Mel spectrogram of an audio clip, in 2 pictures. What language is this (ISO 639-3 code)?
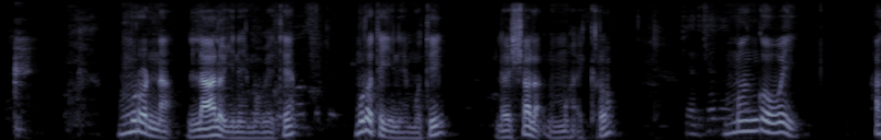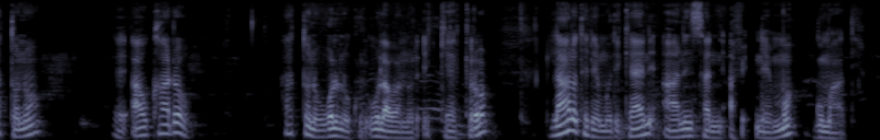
sid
